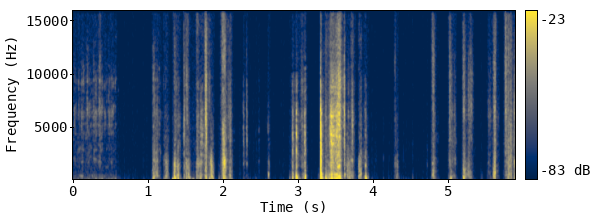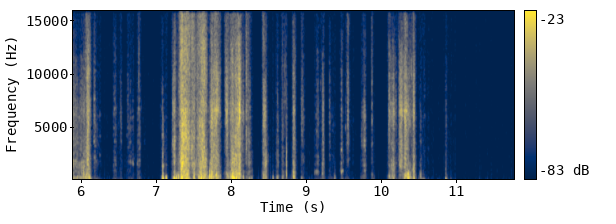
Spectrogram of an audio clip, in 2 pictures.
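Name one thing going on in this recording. Boots crunch on packed snow.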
